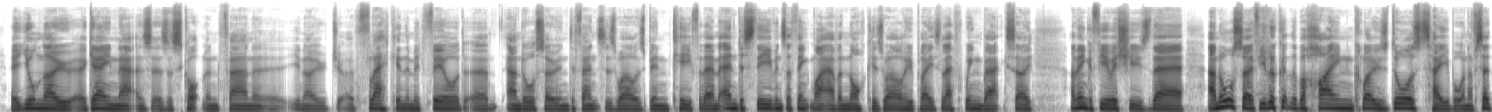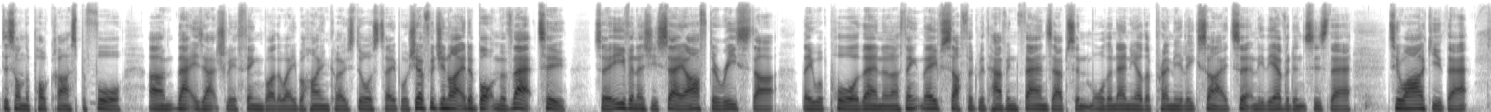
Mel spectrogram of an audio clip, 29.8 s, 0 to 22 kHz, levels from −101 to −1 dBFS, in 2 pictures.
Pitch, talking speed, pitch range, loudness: 130 Hz, 250 wpm, 125-145 Hz, -26 LUFS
